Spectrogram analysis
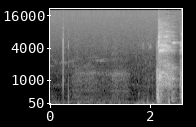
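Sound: coughing into the microphone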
